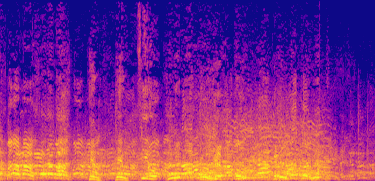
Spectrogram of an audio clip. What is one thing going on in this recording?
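A crowd of men shouts loudly nearby.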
